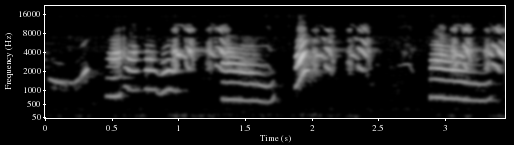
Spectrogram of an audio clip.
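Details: Indoor talking parrot kept as a pet, repeating a word with nasal, harmonic speech-like syllables, falling glides and a sharp high squeak midway, then another chattering phrase; little background noise.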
